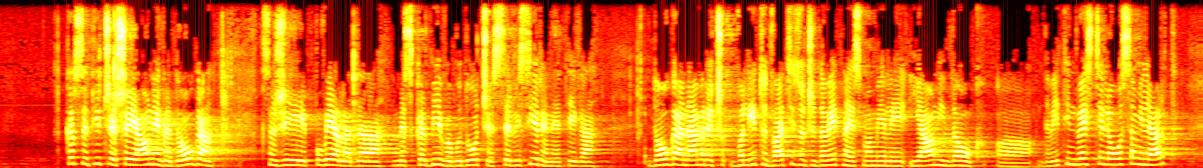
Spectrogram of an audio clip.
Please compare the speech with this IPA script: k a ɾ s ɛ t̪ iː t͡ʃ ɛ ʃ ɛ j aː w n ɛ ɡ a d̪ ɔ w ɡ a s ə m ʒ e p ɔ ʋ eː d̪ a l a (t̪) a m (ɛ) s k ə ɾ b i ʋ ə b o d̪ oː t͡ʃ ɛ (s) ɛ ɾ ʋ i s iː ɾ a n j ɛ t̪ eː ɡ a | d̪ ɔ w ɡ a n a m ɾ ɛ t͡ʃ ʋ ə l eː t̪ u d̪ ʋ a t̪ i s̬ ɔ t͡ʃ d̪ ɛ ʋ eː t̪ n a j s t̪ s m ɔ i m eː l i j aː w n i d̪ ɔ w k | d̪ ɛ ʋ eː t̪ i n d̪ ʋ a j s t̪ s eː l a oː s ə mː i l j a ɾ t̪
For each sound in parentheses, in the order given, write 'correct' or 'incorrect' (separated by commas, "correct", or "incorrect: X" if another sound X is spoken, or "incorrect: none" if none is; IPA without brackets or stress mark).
incorrect: d̪, correct, correct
